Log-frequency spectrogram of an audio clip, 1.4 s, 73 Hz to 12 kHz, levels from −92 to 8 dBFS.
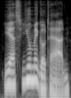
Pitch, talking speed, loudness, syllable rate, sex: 130 Hz, 210 wpm, -16 LUFS, 3.9 syllables/s, male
